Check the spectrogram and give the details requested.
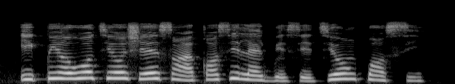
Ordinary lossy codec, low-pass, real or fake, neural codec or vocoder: none; none; fake; codec, 16 kHz, 16 kbps, FreqCodec, larger model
